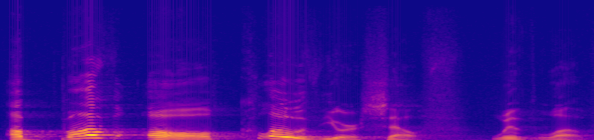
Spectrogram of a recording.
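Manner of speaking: "Above all" drawn out slowly and loudly; slow emphatic repeat. Shown as a demonstration. Pastor repeating the verse for emphasis, slow and weighty. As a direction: dwell on each word of the verse. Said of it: "pastor repeats the verse slowly".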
